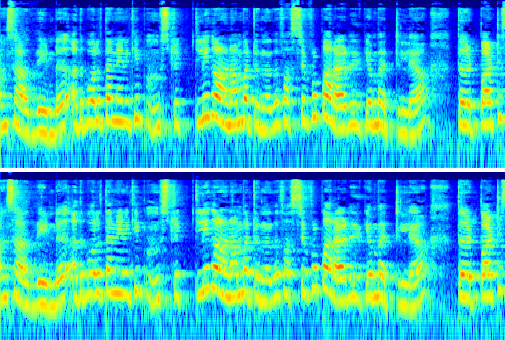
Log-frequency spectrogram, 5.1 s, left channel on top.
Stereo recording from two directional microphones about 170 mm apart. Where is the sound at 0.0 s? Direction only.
30° left (ahead or behind).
